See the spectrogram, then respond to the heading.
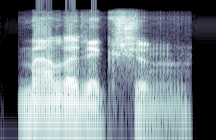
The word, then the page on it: malediction: British English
